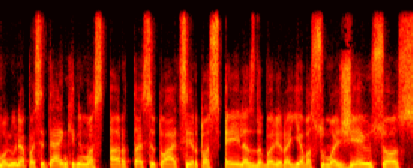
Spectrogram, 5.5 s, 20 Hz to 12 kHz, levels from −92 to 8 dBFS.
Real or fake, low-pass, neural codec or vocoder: real; 10.8 kHz; none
